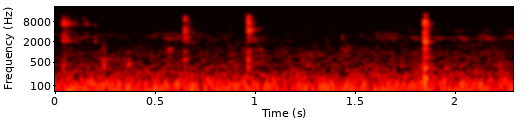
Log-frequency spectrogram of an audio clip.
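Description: A few faint, scattered clinks of an eating utensil against a dish, four light ticks in two seconds, over a low steady background rumble.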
